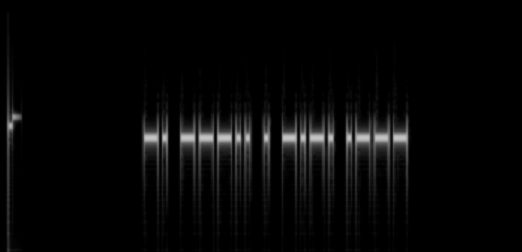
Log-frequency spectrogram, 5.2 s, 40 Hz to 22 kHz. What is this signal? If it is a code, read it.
Morse code, heard as a keyed tone, about 25 wpm, 700 Hz. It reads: N8ECJ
